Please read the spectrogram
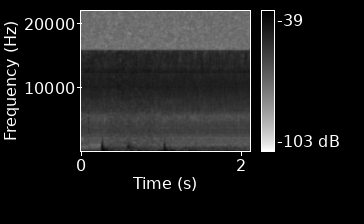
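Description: Near silence: room tone with a steady low hum and a few faint, soft low thumps, one about a quarter second in and a couple about a second in.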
